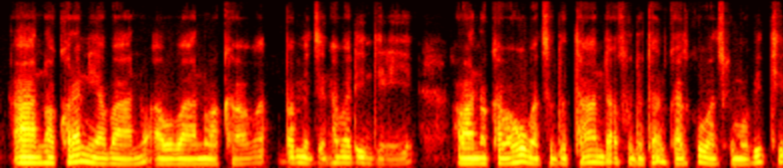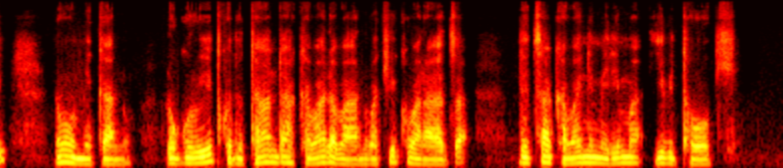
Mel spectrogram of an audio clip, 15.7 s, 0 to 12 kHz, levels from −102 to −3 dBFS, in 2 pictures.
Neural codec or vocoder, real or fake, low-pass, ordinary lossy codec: none; real; 10.8 kHz; Opus, 16 kbps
